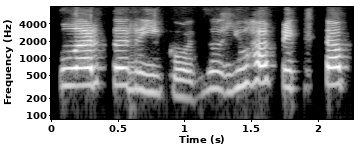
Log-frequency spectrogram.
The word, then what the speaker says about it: Puerto Rico: Like Puerto Rico, the way you said, na Puerto Rico, it's not Puerto Rico. The normally people who do not understand or know Spanish, they will pronounce it with staccato, cut करके.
